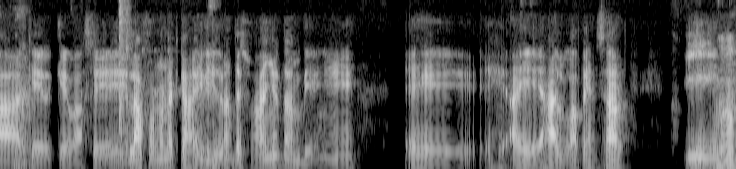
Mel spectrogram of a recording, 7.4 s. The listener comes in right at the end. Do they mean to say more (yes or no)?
no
